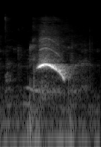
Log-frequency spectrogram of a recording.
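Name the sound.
human whistle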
